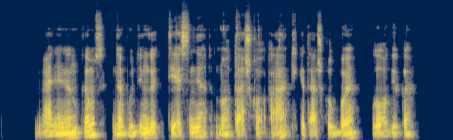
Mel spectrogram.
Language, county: Lithuanian, Kaunas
